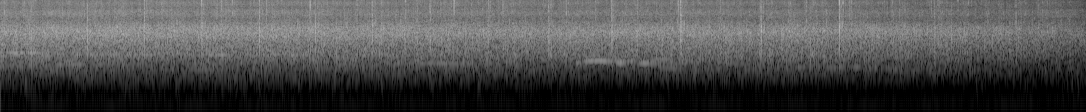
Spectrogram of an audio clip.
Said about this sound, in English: Why don't we clap our hands and give God praise?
